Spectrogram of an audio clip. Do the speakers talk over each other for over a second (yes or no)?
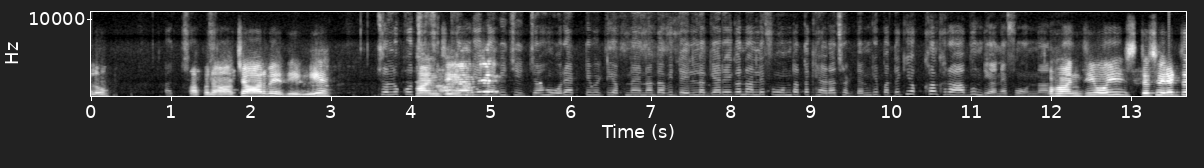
no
